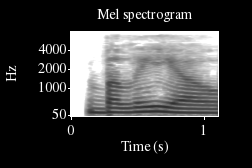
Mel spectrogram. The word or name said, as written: bolillo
